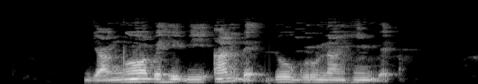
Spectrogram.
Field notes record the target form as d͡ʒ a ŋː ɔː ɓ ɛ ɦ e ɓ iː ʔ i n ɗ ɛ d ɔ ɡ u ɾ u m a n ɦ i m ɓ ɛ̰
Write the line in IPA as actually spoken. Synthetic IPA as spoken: d͡ʒ a ŋː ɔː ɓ ɛ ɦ e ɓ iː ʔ a n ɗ ɛ d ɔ ɡ u ɾ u n a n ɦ i m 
